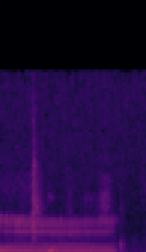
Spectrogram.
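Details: Siberian Husky vocalizing indoors while told to get down off a chair: a steady, low, harmonic moan held for about one and a half seconds before fading, with a brief soft noise partway through.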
